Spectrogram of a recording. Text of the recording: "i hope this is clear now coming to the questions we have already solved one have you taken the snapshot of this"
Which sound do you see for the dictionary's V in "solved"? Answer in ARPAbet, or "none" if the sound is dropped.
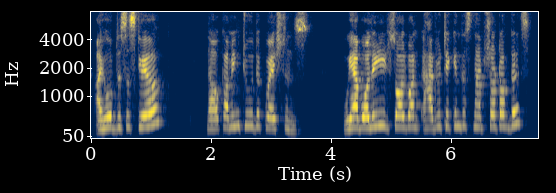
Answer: none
